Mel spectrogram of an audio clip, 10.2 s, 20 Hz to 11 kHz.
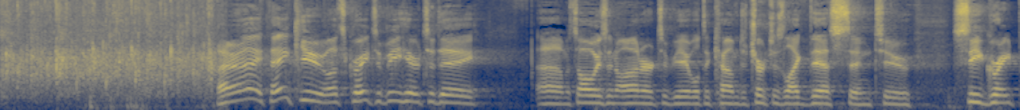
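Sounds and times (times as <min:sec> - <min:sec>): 
large crowd applause: 0:00.0 - 0:03.0
speech: 0:02.2 - 0:10.2.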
